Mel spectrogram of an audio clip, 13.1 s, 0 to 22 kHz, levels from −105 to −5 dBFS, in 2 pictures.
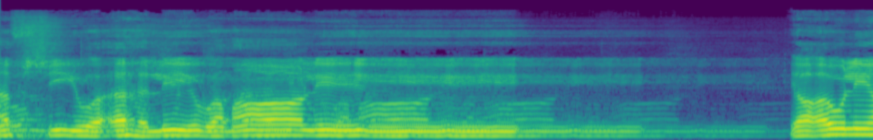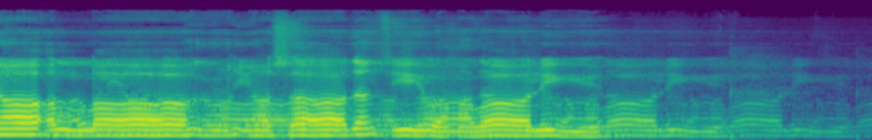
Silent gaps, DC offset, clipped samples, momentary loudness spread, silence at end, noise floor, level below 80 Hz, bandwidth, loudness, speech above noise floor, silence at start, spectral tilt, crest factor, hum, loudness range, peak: none; under 0.1%; under 0.1%; 17 LU; 0.55 s; -45 dBFS; -64 dBFS; 14.5 kHz; -15 LUFS; 30 dB; 0 s; -7 dB/octave; 16 dB; none; 6 LU; 0 dBFS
